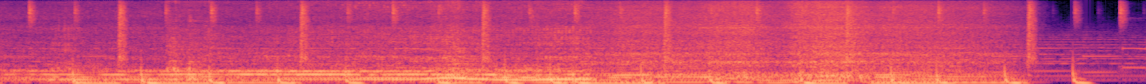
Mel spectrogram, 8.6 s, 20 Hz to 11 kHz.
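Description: A Ferrari 360 drives slowly around back toward a lift, its engine a loud, close, steady rumble with slight revving partway through before it cuts off near the end.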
